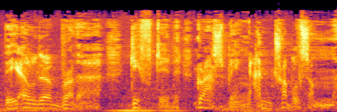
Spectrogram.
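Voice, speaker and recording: A male actor playing an ancient, wise dragon in a fantasy video game, patient and weary, with a gravelly voice and slow, formal delivery. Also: low voice, lively intonation, very noisy, exaggerated voice. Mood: patient, probing. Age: older. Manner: slow, deliberate, formal, with long pauses.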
